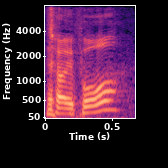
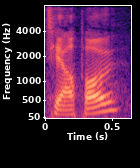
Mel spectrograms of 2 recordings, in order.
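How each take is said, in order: First: The final vowel is held long. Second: The final vowel is kept short. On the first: This is the correct Māori pronunciation. The speaker calls it right. "my pronunciation of Topor" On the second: This is the habitual anglicized pronunciation. The speaker calls it wrong. "after a lifetime of saying Taupo"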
